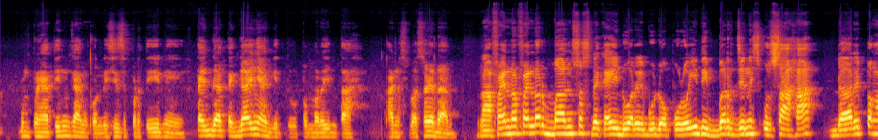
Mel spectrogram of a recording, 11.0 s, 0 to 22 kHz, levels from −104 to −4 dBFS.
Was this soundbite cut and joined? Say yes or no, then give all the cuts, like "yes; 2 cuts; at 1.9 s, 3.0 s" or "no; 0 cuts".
yes; 1 cut; at 5.8 s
